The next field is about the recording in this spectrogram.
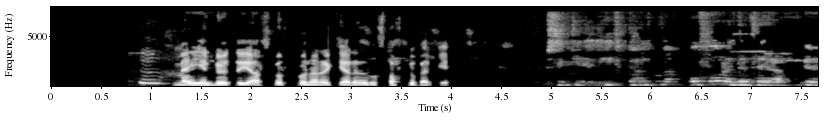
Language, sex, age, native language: Icelandic, male, 50-59, Icelandic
